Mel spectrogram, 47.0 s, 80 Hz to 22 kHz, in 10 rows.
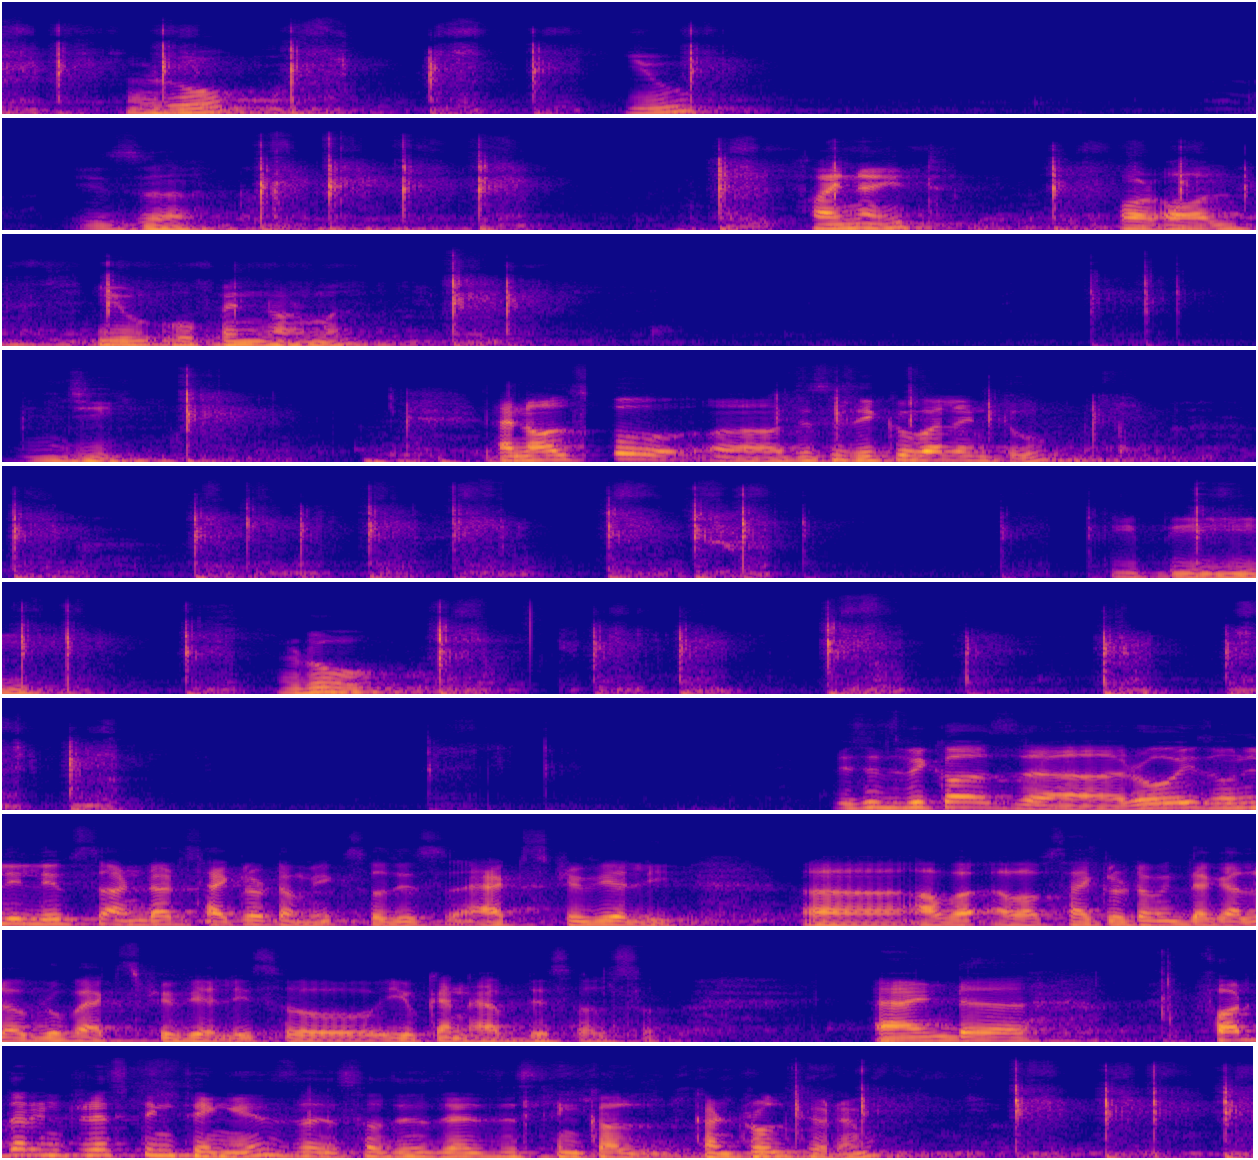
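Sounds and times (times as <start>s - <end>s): chalk tapping and scraping: 0.0s - 2.9s, 5.6s - 16.1s, 16.8s - 29.0s, 29.8s - 30.5s, 41.9s - 47.0s
man speaking: 0.4s - 1.3s, 7.6s - 11.1s, 14.2s - 14.8s, 23.0s - 23.8s, 40.8s - 46.2s.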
